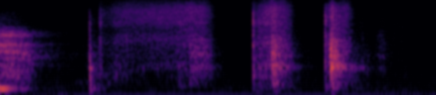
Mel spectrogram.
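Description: A broom sweeping, faint: one longer stroke about half a second in, then two short strokes.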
